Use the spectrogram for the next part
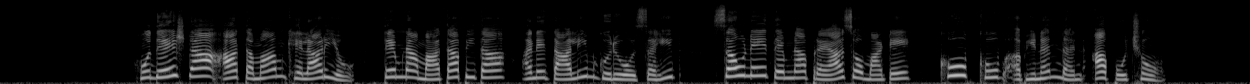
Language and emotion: Gujarati, neutral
